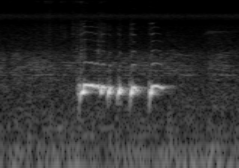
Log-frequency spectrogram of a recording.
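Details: Local zebra dove with its melodious cooing song: one brief rapid trill of four or five pulsed notes, over a steady low background hiss.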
